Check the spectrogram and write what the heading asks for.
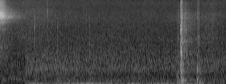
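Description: Quiet room tone with one short, sharp knock near the end.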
